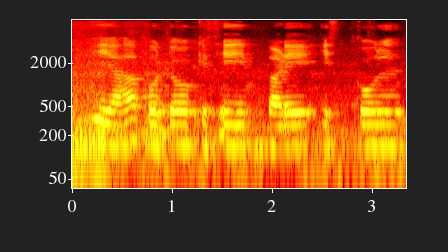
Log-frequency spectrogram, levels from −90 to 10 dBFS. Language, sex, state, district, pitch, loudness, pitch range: Hindi, male, Haryana, Charkhi Dadri, 140 Hz, -15 LUFS, 140-145 Hz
